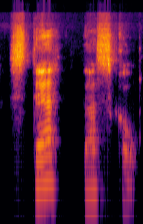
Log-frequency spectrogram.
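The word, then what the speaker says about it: stethoscope: Slow down and break it down into three syllables and hit the step hard. Steth the scope.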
